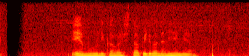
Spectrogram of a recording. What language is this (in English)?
Sinhala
